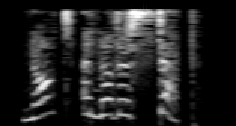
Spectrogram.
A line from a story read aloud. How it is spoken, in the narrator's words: she snapped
